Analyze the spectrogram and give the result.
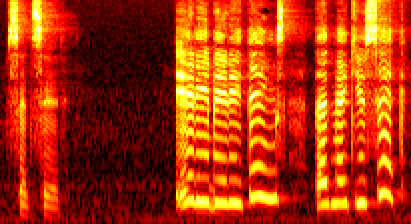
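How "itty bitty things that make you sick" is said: put-on high sweet girl; little girl voice. A narrator's reading. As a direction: talk like a small girl. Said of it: "said May".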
